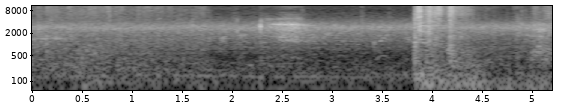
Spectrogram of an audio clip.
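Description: A tank detonating in War Thunder: a sudden loud explosive boom bursts in near the end over a steady noisy battle rumble, with a voice talking underneath.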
